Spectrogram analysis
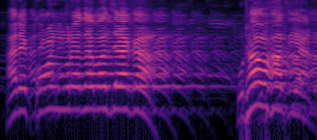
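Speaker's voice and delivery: loud call to the crowd. Real, not acted. Host calling out to the crowd, loud. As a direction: call out to the whole hall.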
